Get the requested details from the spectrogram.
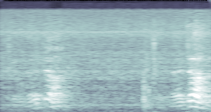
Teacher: High fall. Low pre-head, high fall.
